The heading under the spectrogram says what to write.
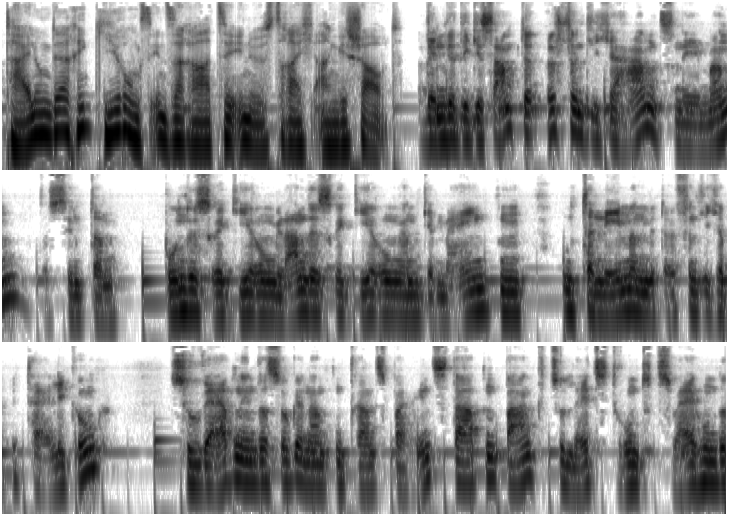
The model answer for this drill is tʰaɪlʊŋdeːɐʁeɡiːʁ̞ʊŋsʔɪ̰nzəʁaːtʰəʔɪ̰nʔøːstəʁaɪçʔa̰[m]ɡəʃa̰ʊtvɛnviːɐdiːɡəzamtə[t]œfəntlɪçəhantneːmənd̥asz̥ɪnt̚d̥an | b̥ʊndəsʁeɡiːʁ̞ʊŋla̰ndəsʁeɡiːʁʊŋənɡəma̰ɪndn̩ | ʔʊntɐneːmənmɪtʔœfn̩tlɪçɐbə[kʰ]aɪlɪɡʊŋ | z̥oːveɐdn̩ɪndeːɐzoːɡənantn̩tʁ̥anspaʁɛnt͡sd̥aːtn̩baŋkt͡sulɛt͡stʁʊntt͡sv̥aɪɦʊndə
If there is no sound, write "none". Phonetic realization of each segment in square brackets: n, ʔ, tʰ

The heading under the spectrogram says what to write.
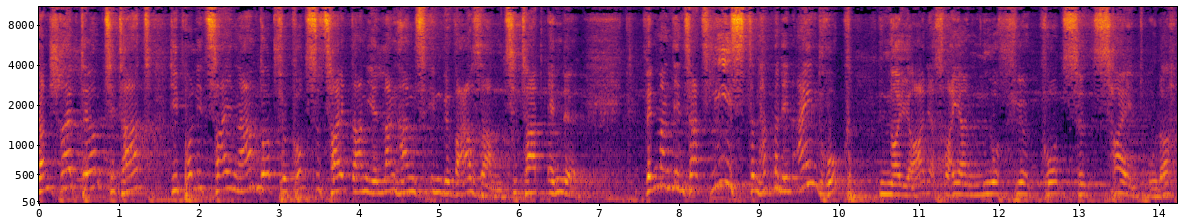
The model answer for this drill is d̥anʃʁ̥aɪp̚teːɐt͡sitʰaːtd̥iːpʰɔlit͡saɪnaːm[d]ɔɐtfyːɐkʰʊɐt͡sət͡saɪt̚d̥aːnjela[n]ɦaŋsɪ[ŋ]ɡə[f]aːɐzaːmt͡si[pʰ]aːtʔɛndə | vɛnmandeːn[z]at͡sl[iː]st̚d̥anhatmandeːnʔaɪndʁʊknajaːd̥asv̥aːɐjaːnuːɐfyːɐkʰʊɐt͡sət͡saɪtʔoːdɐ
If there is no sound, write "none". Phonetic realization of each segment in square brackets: d, ŋ, m, v, tʰ, z, iː

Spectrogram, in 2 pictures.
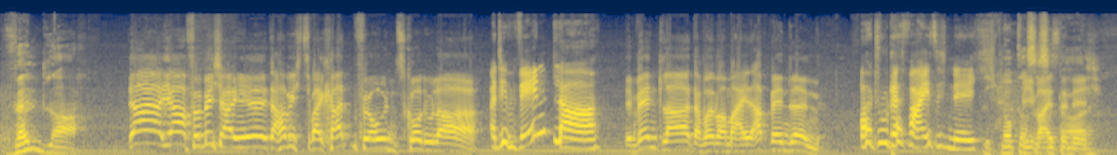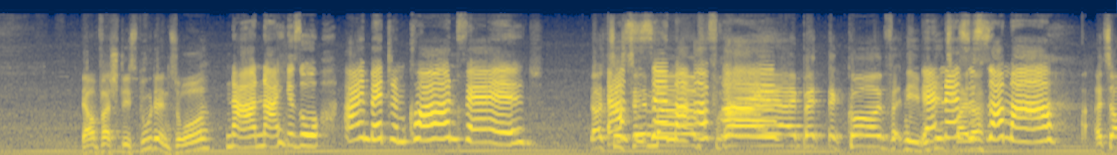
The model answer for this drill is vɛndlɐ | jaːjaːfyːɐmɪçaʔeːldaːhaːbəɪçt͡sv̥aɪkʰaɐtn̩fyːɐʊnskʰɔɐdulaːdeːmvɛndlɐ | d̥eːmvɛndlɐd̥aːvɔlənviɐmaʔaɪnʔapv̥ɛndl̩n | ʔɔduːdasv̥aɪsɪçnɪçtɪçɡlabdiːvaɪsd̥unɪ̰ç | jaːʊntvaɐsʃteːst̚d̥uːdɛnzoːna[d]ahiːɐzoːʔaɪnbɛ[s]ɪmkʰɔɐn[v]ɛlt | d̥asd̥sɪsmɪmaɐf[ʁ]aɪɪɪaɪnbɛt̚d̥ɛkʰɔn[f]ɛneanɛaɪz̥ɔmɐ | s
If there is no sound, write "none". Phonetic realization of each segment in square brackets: n, t, f, ʁ, f

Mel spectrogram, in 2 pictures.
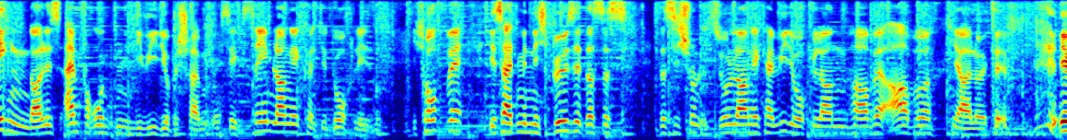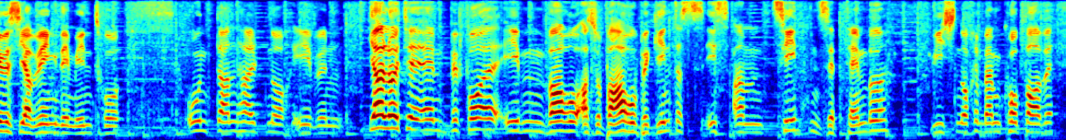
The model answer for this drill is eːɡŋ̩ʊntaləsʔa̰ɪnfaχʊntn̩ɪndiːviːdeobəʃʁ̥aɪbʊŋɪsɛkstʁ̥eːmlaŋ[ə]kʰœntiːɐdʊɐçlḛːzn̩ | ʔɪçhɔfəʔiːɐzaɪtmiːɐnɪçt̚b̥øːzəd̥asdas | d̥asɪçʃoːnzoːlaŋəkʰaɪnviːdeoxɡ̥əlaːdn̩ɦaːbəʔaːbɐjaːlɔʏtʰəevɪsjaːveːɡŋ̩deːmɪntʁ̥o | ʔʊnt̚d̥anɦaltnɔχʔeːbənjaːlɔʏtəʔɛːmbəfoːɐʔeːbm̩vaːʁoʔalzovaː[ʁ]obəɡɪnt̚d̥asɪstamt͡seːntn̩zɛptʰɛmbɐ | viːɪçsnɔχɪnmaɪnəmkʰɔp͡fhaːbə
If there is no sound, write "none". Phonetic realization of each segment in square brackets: ə, ʁ

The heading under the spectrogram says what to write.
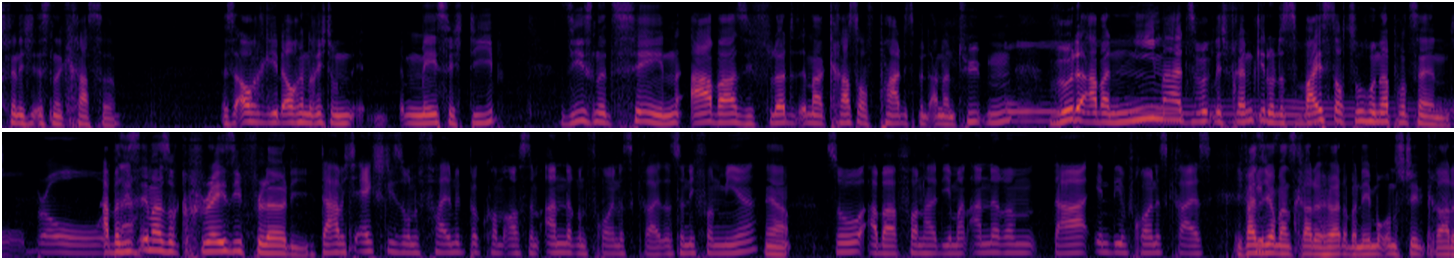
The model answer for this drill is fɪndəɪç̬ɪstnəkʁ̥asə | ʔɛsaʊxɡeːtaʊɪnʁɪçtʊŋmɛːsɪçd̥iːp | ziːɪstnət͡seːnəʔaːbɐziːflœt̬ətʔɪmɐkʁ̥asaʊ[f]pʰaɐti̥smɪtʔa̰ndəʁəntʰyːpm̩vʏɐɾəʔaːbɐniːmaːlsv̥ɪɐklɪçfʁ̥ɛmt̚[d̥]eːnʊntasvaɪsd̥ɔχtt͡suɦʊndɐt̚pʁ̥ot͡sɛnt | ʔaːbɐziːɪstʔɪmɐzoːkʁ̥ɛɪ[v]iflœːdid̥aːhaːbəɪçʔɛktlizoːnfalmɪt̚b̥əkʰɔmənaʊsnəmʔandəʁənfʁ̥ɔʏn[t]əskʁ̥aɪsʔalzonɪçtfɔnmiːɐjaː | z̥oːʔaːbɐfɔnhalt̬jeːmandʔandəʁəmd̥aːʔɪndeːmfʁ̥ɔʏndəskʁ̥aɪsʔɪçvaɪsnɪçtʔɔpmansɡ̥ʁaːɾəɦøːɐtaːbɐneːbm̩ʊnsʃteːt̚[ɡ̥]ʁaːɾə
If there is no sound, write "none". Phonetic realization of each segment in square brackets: f, ɡ̥, z, d, ɡ̥

